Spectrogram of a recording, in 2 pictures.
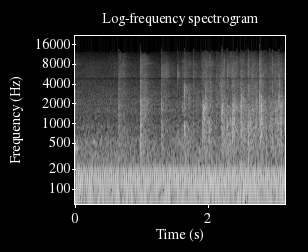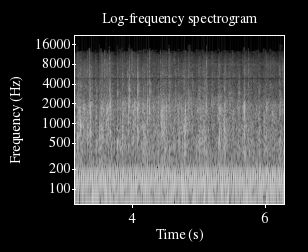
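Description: Audience applauding, the clapping building about a second in, over a steady low hum.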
